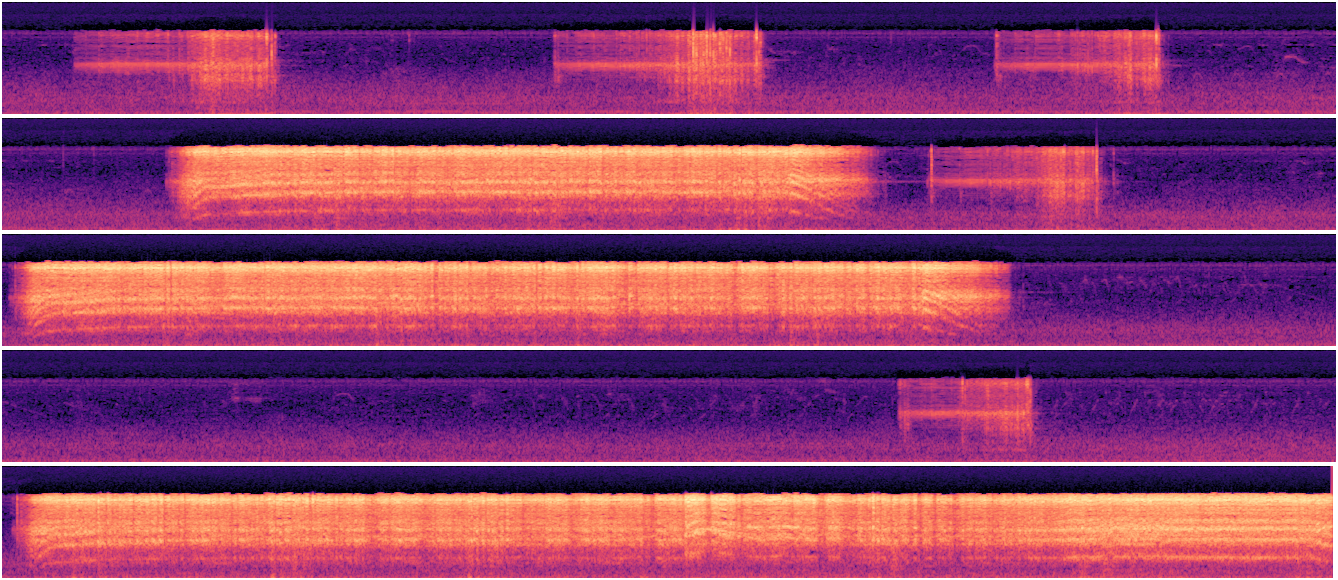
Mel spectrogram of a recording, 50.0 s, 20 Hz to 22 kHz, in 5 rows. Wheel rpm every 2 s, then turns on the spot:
0, 0, 10, 0, 0, 40, 190, 180, 20, 10, 150, 200, 200, 100, 0, 0, 0, 0, 0, 0, 140, 190, 210, 200, 180.
4-6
